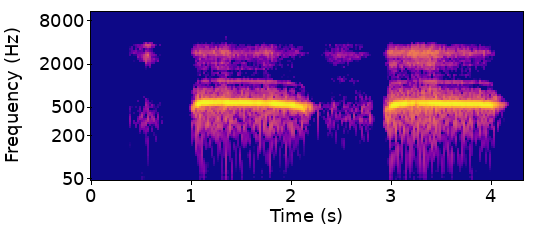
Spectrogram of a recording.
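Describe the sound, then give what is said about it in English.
Two breathy, steady hoots blown gently through both cupped hands, each about a second long with a soft hiss of air around the tone, fairly loud, imitating an owl. “You need both hands, cup them, and blow in it gently.”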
